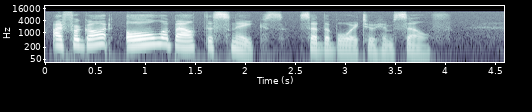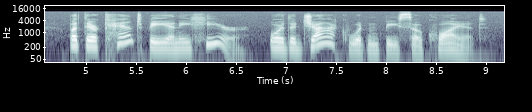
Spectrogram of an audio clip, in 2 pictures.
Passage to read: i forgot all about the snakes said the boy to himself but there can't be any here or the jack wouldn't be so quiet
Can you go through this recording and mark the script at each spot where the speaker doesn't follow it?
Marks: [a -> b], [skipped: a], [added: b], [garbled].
i forgot all about the snakes said the boy to himself but there can't be any here or the jack wouldn't be so quiet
